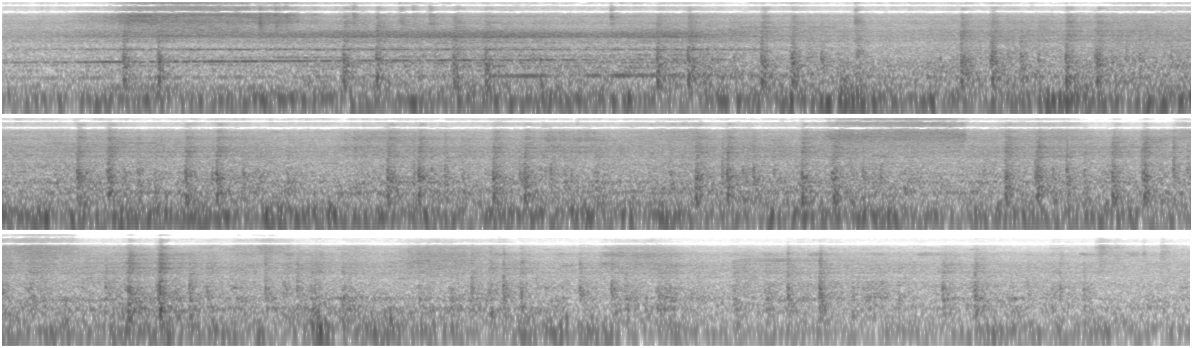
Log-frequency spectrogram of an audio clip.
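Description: Nankai electric commuter train running along the tracks below: a heavy rumble with a run of wheel clicks over the rail joints. A motor whine rises slightly in pitch over the first few seconds, and the rumble eases as the train draws away near the end.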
